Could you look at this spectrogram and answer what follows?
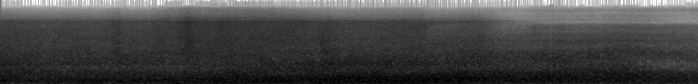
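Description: Strong wind roars steadily and loudly across the microphone outdoors just after heavy rain, a dense continuous rushing with slight swells and no voices.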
